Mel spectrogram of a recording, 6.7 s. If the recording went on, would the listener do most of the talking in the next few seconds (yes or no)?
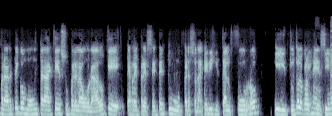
no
